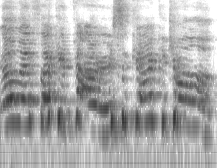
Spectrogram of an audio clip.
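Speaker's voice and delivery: high-pitched hammed-up wail; mock panic. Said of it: "She's like".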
